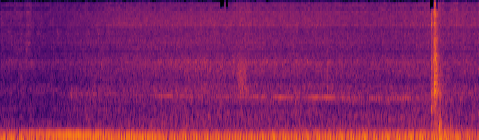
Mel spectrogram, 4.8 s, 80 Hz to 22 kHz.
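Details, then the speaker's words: Car idling with voltmeter known to drop at idle: low idle holds but wavers with faint spits and stumbles; rough, sputtering idle, owner then blames the front O2 sensor. "you guys will hopefully see it in the video here and hear it how it's spitting and sputtering and not acting proper so idle so far nice and good"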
